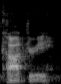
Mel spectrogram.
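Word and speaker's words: Qadree: They did pick up a guy named, I think you say his name, Kadri Olison. – I'm pretty sure it's Kadri, yeah.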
